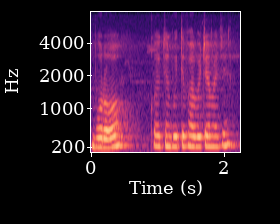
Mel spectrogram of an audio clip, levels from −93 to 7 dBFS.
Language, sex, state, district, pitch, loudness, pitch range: Bengali, female, Assam, Hailakandi, 220 Hz, -14 LUFS, 210-230 Hz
